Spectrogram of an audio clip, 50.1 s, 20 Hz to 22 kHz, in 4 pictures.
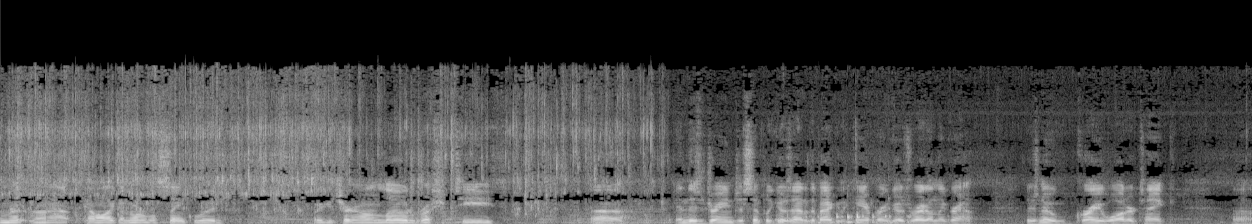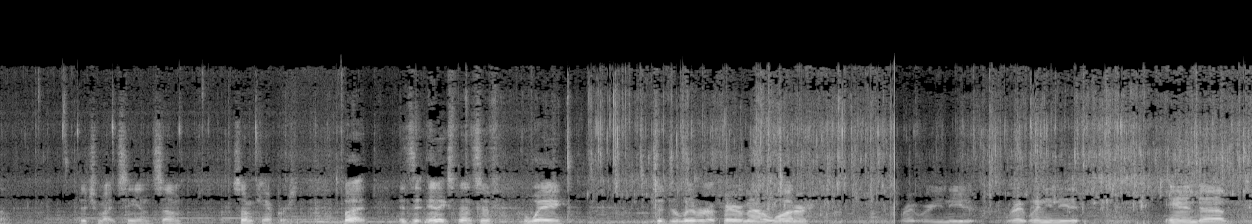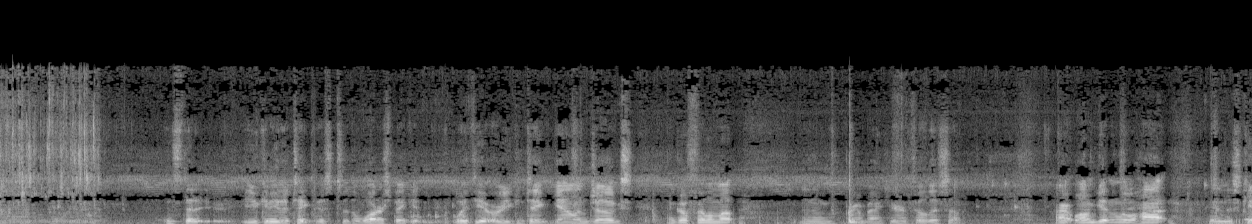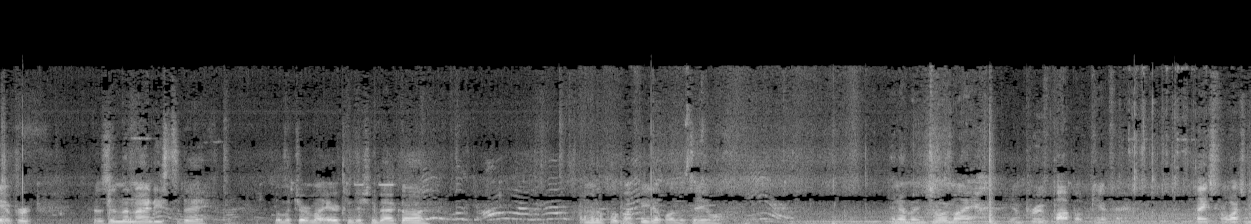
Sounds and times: Speech: 0.0 - 2.2, 3.1 - 5.0, 6.8 - 11.7, 24.2 - 24.8, 26.7 - 32.4, 38.5 - 45.4, 46.4 - 48.9, 49.5 - 50.0.

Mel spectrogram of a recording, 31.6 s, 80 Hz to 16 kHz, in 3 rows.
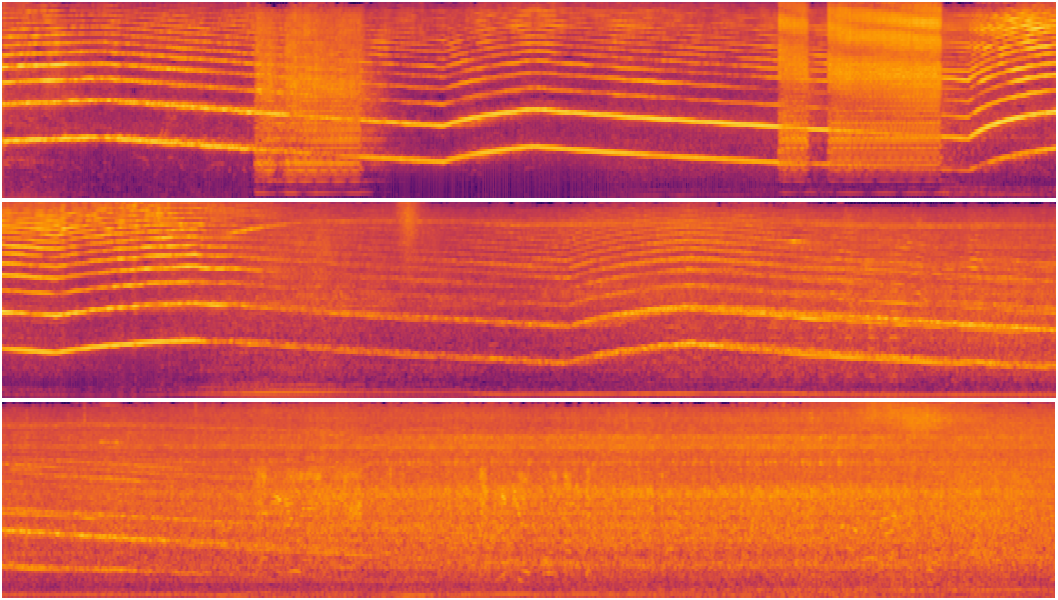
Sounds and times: Fire engine, fire truck (siren): 0.0 - 31.6
Outside, urban or manmade: 0.0 - 31.6
Truck: 0.0 - 31.6.

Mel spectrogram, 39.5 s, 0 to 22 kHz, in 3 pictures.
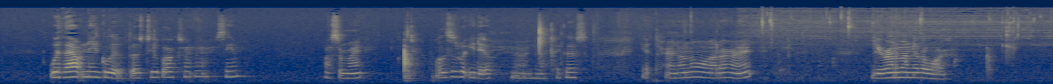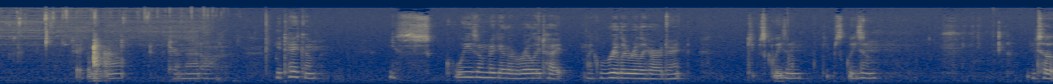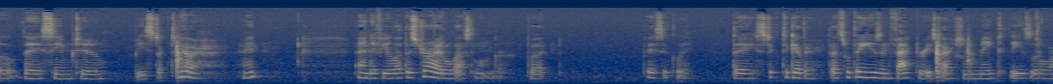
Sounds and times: Speech: 0.6 - 3.2, 4.0 - 4.6, 5.4 - 7.4, 8.0 - 9.4, 10.9 - 11.9, 14.1 - 16.0, 16.6 - 17.2, 18.0 - 21.8, 22.5 - 24.2, 26.0 - 29.6, 30.8 - 33.2, 34.4 - 39.4.

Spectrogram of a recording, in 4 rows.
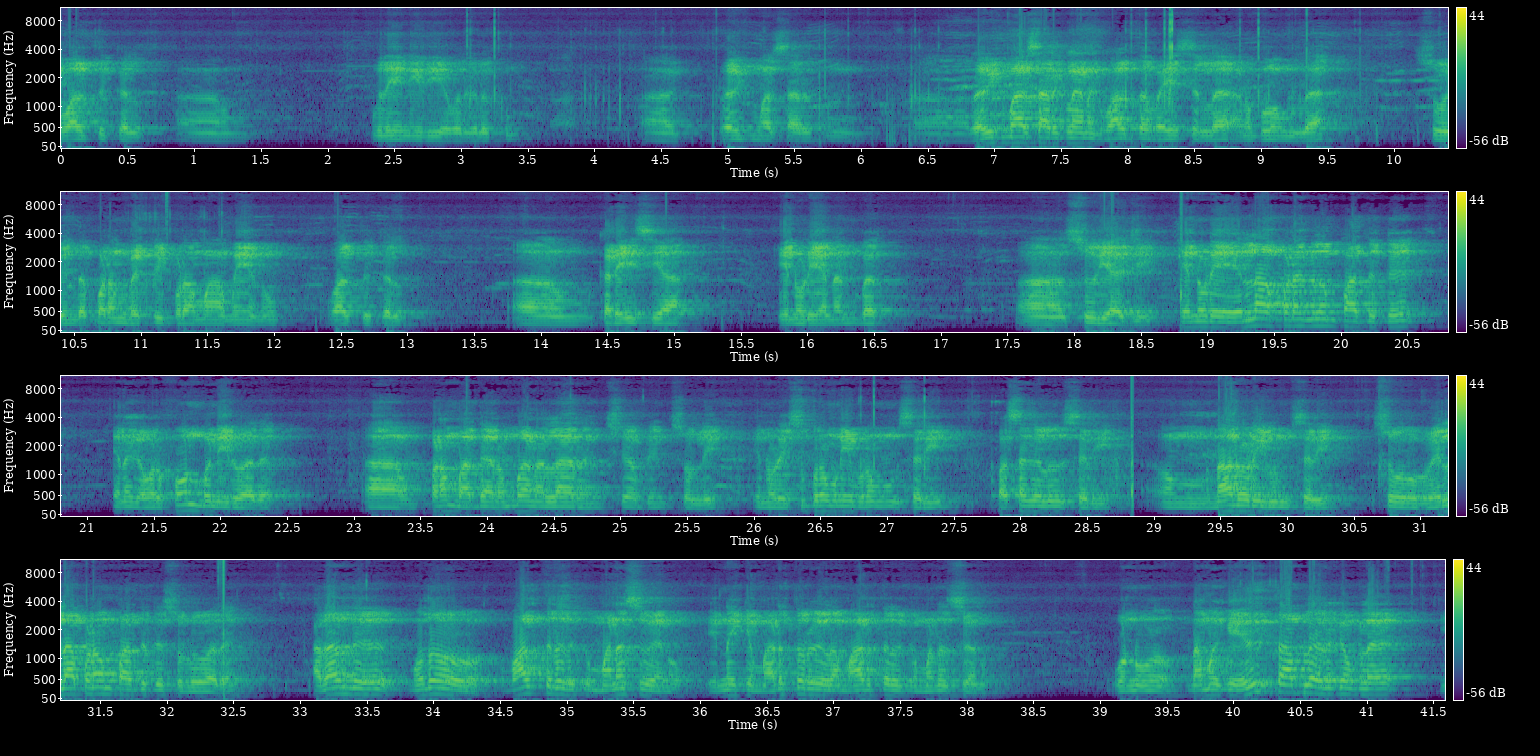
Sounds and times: Male speech, man speaking: 0.0 - 1.5, 2.3 - 13.1, 13.8 - 16.7, 17.6 - 38.3, 39.1 - 41.5
Narration, monologue: 0.0 - 41.5.

